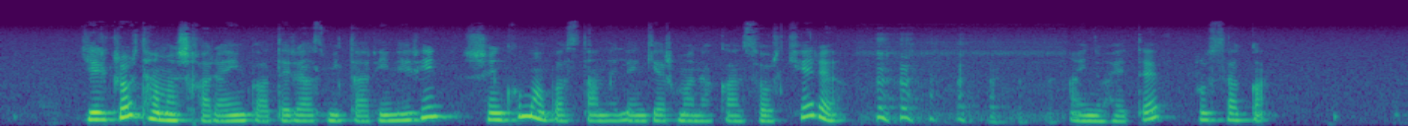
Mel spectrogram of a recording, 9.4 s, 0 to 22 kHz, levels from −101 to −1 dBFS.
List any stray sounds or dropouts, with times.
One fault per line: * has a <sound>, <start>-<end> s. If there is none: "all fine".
* has a laugh, 5.8-7.1 s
